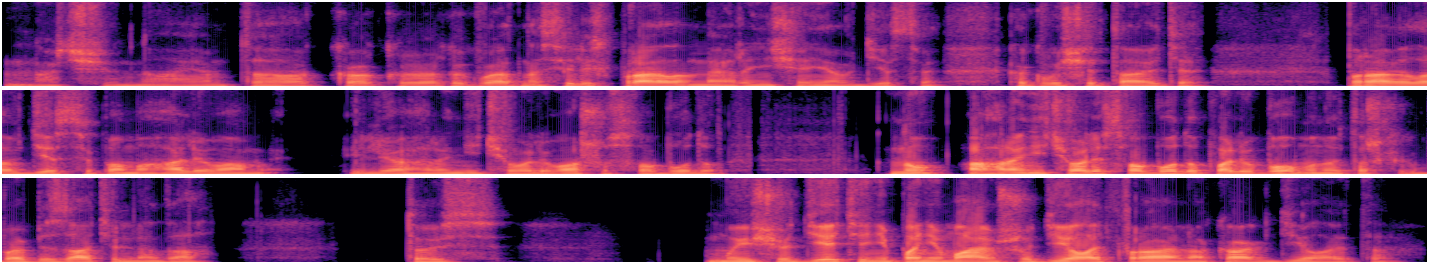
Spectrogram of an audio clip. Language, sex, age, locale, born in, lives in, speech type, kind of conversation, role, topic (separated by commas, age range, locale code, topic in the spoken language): Russian, male, 40-44, ru-RU, Ukraine, Spain, conversation, unstructured, none, Как вы в детстве относились к правилам и ограничениям?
